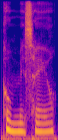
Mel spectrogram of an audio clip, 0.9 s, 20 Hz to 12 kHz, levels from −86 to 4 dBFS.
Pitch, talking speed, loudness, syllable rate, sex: 165 Hz, 205 wpm, -18 LUFS, 3.7 syllables/s, female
